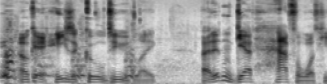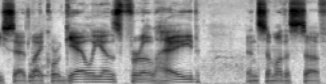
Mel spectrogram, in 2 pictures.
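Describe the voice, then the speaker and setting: A man with a fairly low pitch and lively intonation. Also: fairly slow pace. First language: not English. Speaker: video game streamer. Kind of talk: live gaming stream commentary. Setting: live stream.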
